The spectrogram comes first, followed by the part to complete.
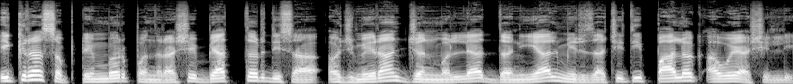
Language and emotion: Goan Konkani, neutral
